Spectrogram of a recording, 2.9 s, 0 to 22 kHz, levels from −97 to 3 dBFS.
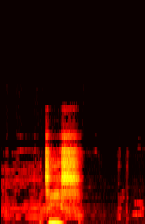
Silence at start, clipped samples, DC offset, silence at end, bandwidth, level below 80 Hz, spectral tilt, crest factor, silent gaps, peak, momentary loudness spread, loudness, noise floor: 0.9 s; under 0.1%; under 0.1%; 1.3 s; 11 kHz; -68 dBFS; -3 dB/octave; 20 dB; none; -8 dBFS; 8 LU; -22 LUFS; -78 dBFS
